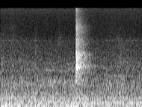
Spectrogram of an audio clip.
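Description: A single sharp click about a second in, from a whiteboard marker's cap being snapped on or off, against quiet room tone.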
